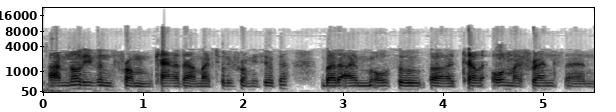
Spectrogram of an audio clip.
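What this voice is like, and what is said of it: Slight French accent. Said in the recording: “You sound a slight French accent.”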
